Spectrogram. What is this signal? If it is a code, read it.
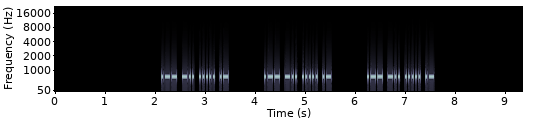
Morse code, heard as a keyed tone, about 36 wpm, 700 Hz. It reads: WD5A WD5A WD5A
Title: USA Call Signs - 4 Characters - Repeated 3x - 35wpm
